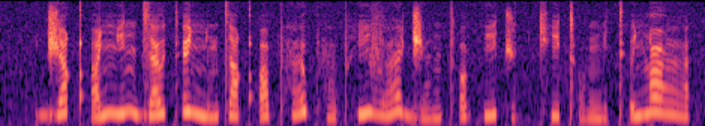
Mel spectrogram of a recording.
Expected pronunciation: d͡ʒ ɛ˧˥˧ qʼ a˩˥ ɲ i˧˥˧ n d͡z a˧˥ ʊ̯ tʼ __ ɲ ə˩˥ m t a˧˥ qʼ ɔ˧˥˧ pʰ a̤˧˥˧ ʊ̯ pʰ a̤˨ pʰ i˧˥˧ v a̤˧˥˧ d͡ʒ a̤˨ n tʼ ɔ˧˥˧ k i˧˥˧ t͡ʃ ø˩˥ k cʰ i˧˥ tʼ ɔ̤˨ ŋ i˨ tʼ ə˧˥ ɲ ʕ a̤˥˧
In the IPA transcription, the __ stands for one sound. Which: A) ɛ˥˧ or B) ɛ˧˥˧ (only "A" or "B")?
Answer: A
